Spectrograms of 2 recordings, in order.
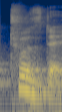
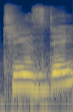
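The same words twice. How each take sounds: First: American টিউসডে as "TOOS-day"; plain "too" opening টিউসডে; American pronunciation. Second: British টিউসডে as "TYOOS-day"; "tyoo" opening in টিউসডে; British pronunciation. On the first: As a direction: say টিউসডে with no y glide after t. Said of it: "American উচ্চারণ হবে". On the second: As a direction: say টিউসডে with a y glide after t. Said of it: "British উচ্চারণ হবে". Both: Shown as a demonstration.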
